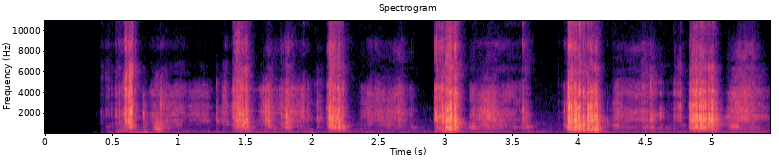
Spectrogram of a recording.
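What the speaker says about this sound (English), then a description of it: "All right, let's cut this away." Scissors cutting paper for glue book journaling, close and crisp, about a dozen separate snips in an irregular rhythm, with no voices.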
